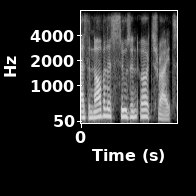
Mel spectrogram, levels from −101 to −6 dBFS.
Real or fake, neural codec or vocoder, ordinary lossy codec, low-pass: fake; codec, 16 kHz, 4 kbps, FreqCodec, larger model; Opus, 24 kbps; 7.2 kHz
